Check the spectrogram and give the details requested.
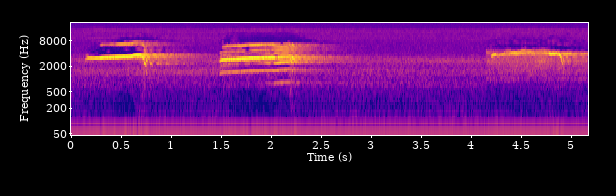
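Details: A bald eaglet in Southwest Florida, USA, screaming for food on the morning of 8 May 2016: two piercing, slightly rising whistled cries close together, then after a pause a fainter third, thin and drawn out.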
